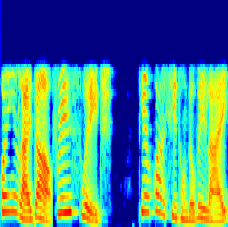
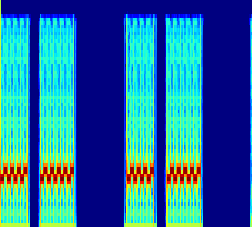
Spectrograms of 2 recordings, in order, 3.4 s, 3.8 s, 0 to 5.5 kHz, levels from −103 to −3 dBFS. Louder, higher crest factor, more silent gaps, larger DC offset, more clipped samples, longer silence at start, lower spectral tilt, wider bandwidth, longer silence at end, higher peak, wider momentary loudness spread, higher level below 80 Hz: second, -21 LUFS vs -7 LUFS; first, 20 dB vs 8 dB; second, none vs 0.44-0.56 s, 1.15-1.85 s, 2.35-2.45 s; second, under 0.1% vs 0.7%; neither; about the same, 0 s vs 0 s; first, -8 dB/octave vs -4.5 dB/octave; second, 4 kHz vs 4.9 kHz; second, 0 s vs 0.8 s; about the same, -2 dBFS vs 0 dBFS; about the same, 8 LU vs 6 LU; about the same, -60 dBFS vs -56 dBFS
